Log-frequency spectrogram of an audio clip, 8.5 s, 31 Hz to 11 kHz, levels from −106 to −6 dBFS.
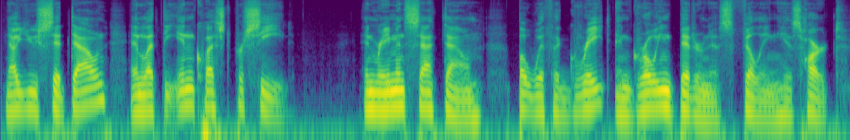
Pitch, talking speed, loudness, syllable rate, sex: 105 Hz, 160 wpm, -19 LUFS, 4.2 syllables/s, male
